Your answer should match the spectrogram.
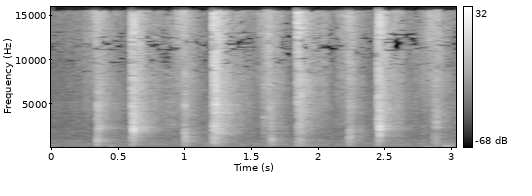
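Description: Cards are handled and shuffled in a run of many crisp, quiet snaps and soft riffling slaps at an uneven rhythm.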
